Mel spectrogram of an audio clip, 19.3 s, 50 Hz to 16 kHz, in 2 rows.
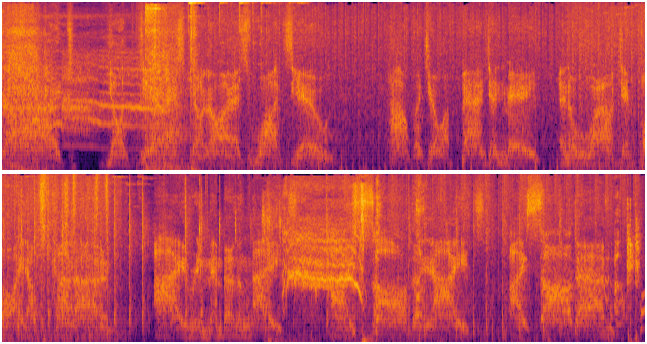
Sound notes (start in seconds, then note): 0.0 automatic gunfire; 0.0 deathly scream; 0.6 automatic gunfire; 2.1 gunshot; 2.3 automatic gunfire; 11.7 misc. gunfire; 13.8 deathly shrieking; 14.0 misc. gunfire; 16.8 misc. gunfire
